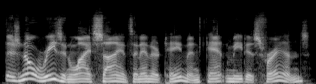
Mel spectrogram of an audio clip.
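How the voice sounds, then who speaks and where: A man voicing an eager, shy young male museum curator who talks fast and stammers when he gets flustered. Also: medium pitch, lively intonation, no room sound, voice pushed up, natural voice.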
